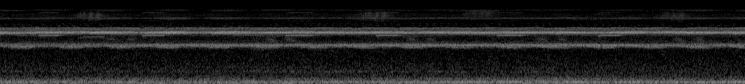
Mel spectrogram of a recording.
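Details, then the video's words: Crickets recorded in New England summertime, many callers blending into one constant shrill, pulsing hum at several high pitches, even in loudness, with quiet low-frequency background noise. "Over 1 Hour Of Tinnitus Masking With Crickets"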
